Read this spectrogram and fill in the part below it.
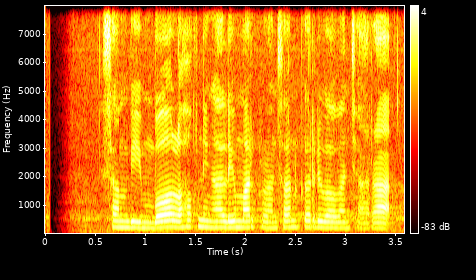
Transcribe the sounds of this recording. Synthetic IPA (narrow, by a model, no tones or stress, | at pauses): sambimbɔlɔɦɔk̚niŋalimarkɾɔnsɔnkɨrdiwawaɲt͡ʃaɾa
